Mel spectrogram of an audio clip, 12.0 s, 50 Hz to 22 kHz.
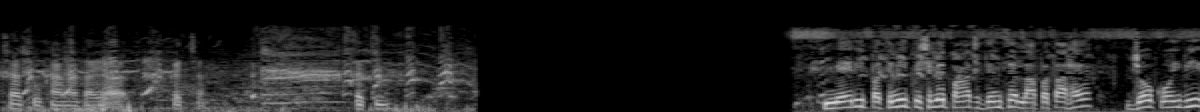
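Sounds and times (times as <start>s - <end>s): man chuckling: 3.3s - 4.8s.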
